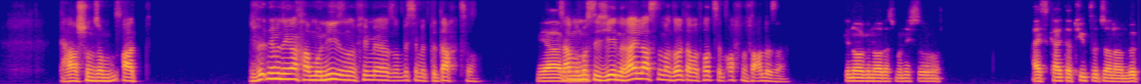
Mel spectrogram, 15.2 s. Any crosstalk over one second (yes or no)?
no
